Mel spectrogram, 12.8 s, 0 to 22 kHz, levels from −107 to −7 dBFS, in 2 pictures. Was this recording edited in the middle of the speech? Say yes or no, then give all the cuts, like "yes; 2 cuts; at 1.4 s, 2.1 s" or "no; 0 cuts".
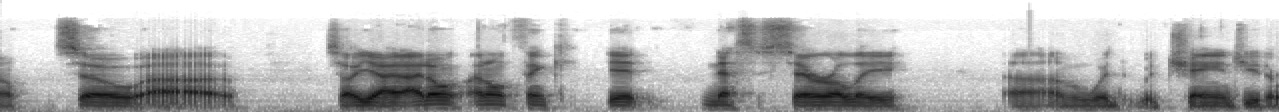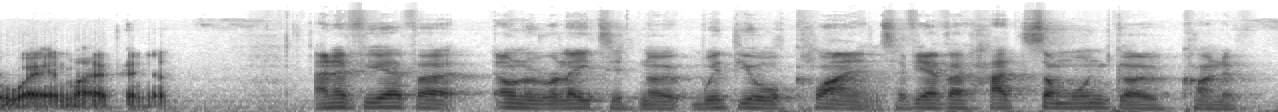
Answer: no; 0 cuts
